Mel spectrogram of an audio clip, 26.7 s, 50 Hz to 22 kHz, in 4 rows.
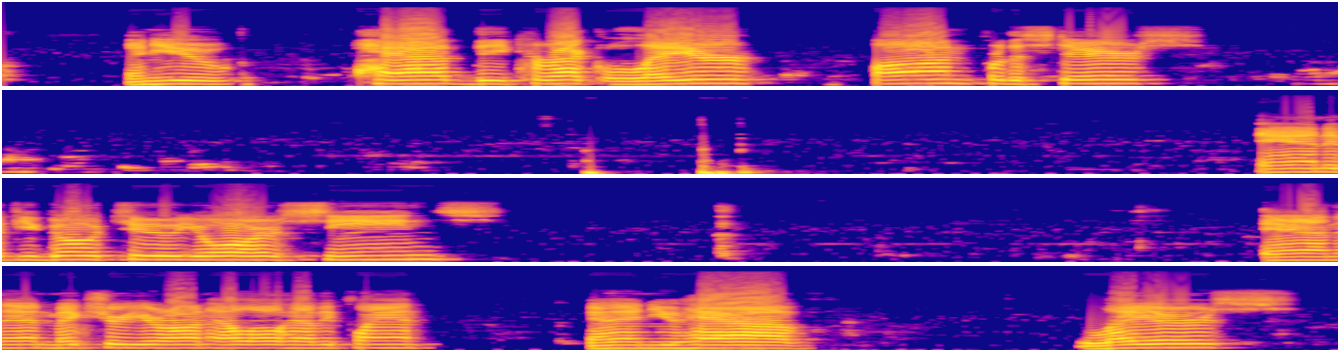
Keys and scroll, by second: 10.1 alt+d.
